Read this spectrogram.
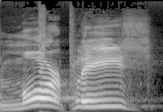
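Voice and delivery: high and loud little voice; loud plea. Pretend. Seeds shooting up begging the farmer, loud high plea.

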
